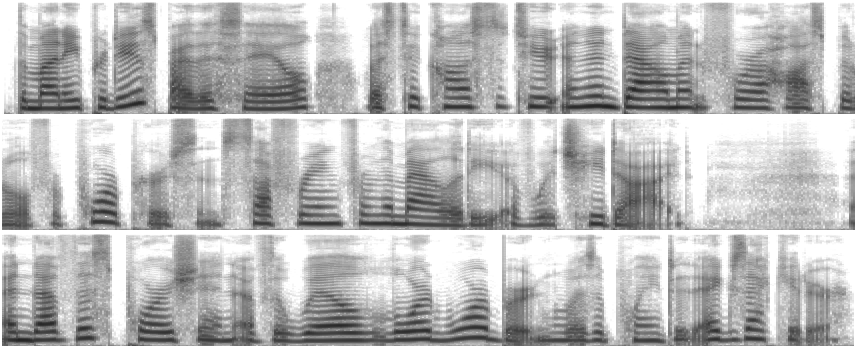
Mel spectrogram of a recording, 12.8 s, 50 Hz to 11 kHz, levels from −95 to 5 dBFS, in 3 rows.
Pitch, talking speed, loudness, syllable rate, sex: 235 Hz, 175 wpm, -18 LUFS, 5.2 syllables/s, female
